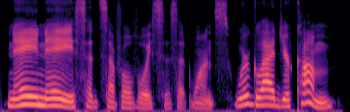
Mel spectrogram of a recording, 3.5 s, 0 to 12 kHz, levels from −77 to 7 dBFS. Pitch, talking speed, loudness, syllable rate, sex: 200 Hz, 190 wpm, -18 LUFS, 5.0 syllables/s, female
